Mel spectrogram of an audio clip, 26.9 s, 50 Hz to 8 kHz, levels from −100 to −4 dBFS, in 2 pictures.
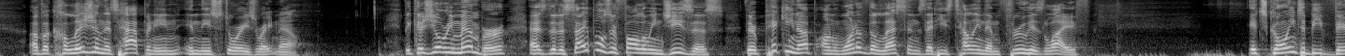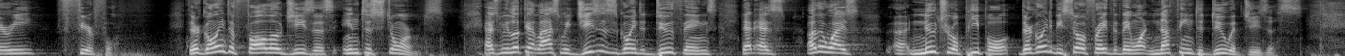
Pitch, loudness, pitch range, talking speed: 190 Hz, -25 LUFS, 160-220 Hz, 175 wpm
